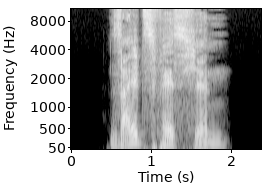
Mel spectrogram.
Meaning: saltcellar
- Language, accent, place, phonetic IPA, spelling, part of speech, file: German, Germany, Berlin, [ˈzalt͡sˌfɛsçən], Salzfässchen, noun, De-Salzfässchen.ogg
